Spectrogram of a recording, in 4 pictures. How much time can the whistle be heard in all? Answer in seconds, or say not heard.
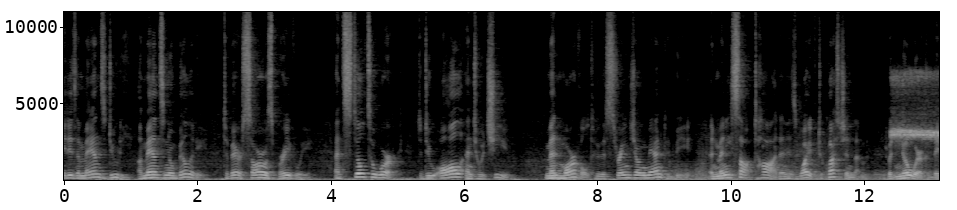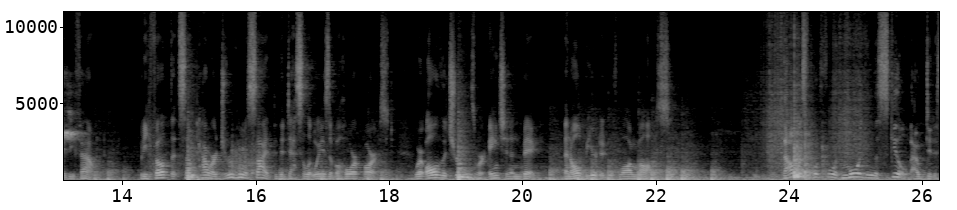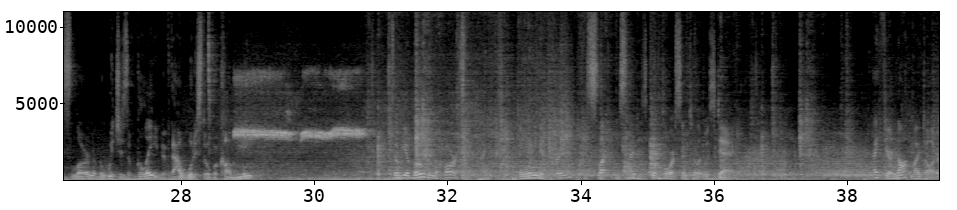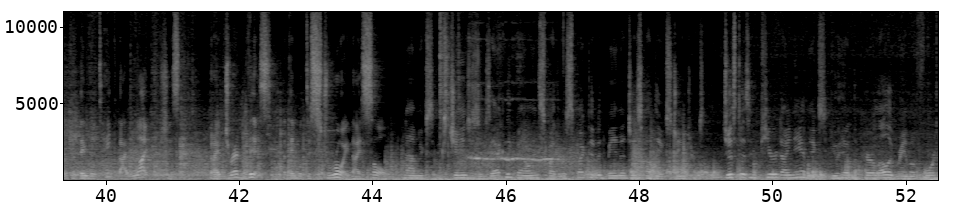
5 s.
